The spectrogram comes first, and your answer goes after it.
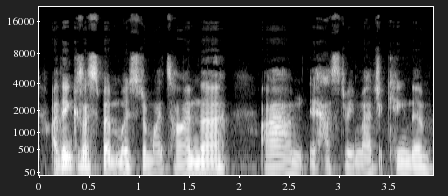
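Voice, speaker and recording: A man with a London accent speaks at a fairly quick pace in a fairly low pitch. His tone is bright and sharp, in a very clean recording with a silent background. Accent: British English, London. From northwest London, England. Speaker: YouTuber and former theme park cast member. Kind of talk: casual interview chat.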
